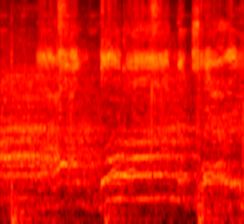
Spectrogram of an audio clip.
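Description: Unaccompanied gospel singing: voices holding long notes over a steady beat of foot stomps and hand claps.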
